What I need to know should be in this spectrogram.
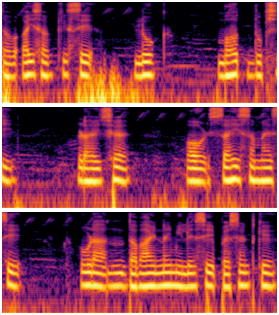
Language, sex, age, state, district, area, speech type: Maithili, male, 30-45, Bihar, Muzaffarpur, urban, spontaneous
